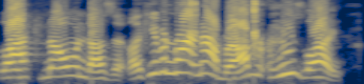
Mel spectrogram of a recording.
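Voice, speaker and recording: A woman's voice: high-pitched, big pitch swings, fast talker, sharp tone, dry recording, studio quality. A teenage woman, giving blunt, sweary advice straight to camera in a casual vlog recorded at home. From Australia. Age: teens. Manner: blunt, swears freely, talks straight to the viewer. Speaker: vlogger.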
